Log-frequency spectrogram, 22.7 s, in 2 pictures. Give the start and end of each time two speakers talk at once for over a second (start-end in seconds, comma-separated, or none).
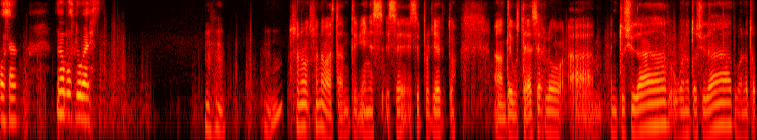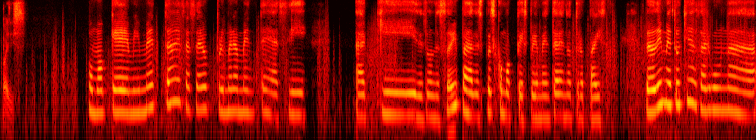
none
